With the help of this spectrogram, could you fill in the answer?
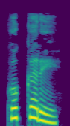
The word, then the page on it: ಕೊಕ್ಕರೆ: kokkare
